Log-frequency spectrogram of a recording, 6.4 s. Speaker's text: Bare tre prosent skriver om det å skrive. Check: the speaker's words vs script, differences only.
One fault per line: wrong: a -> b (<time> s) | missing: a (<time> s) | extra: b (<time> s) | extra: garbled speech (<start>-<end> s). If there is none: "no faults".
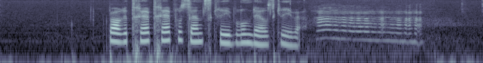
extra: tre (2.0 s)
